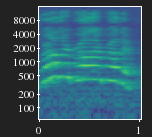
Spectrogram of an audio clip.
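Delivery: high, loud, repeated call; urgent storybook plea. Acted. Pig runs to brother's house, high urgent calling. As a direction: cry out for help, play-acted.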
